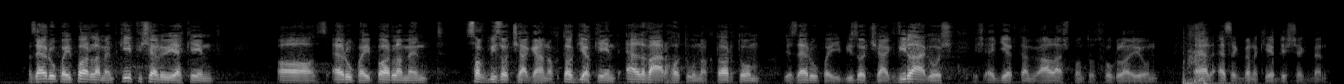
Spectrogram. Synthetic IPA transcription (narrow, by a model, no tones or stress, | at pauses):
ɒzɛwɾoːpɒjipɒrlɒmɛnt̪̚keːpʋiʃɛløːjɛkeːnt̪ | ɒzɛwɾoːpɒjipɒrlɒmɛnt̪ | sɒɡ̚bizo̞t͡ʃːaːɡaːnɒkt̪ɒɡjɒkeːnt̪ɛlvaːrɦɒt̪oːnɒkt̪ɒrt̪o̞mho̞ɟɒzɛwɾoːpɒjibizo̞t͡ʃːaːɡʋilaːɡo̞ʃeːʃɛɟːeːrt̪ɛlmyːaːlːaːʃpo̞nt̪o̞t̪fo̞ɡlɒjːo̞n | ɛlɛzɛɡ̚bɛnɒkeːrd̪eːʃɛɡ̚bɛ̰n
